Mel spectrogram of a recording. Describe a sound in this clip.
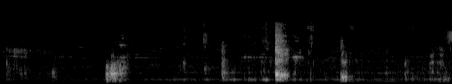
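A plastic bottle knocks and crinkles as it is handled.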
